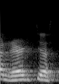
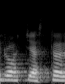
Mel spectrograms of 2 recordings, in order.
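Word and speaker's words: Rochester: मैंने बताया रेडचेस्टर नहीं रॉचेस्टर है, असल में रॉचेस्टर है, ये इलाका है।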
